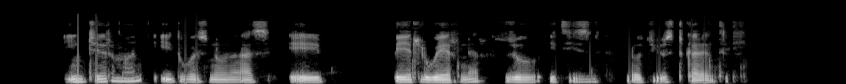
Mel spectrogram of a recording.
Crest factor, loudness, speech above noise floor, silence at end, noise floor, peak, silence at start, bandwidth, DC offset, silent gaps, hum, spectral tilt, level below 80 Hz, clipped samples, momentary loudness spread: 20 dB; -19 LUFS; 71 dB; 1.2 s; -89 dBFS; 0 dBFS; 0.65 s; 8.2 kHz; under 0.1%; none; none; -6.5 dB/octave; -52 dBFS; under 0.1%; 11 LU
